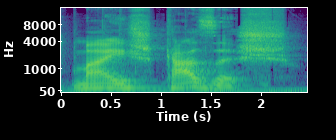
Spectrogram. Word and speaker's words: casas: Mais casas. mais casas. Right? The first S is between vowels. Z. The second is at the end of a syllable.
